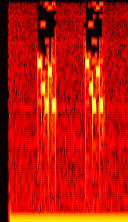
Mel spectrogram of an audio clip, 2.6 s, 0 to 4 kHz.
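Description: Five-tone selective call (ZVEI), heard as quick runs of five tones, tones of about 70 ms. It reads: 85373 85373
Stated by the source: ZVEI five-tone call received on SDR, fire brigade Feuerwehr Orlamünde.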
